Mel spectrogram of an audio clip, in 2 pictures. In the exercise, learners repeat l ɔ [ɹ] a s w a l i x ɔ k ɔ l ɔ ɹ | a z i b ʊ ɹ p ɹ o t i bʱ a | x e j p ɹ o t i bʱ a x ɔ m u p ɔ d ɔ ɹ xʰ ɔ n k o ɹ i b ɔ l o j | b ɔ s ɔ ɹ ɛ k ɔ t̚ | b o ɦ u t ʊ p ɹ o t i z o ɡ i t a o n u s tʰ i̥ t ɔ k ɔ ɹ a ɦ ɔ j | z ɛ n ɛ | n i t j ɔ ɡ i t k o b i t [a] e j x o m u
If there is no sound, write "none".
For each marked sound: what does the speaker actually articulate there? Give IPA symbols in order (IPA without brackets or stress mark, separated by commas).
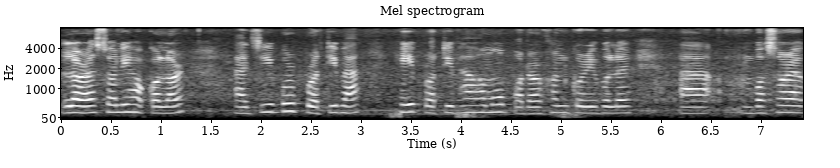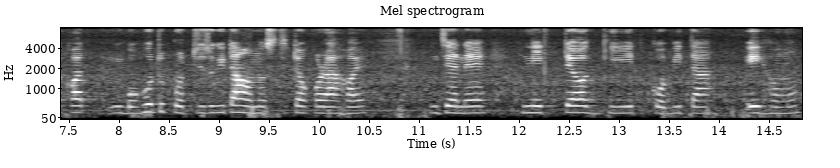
ɹ, a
